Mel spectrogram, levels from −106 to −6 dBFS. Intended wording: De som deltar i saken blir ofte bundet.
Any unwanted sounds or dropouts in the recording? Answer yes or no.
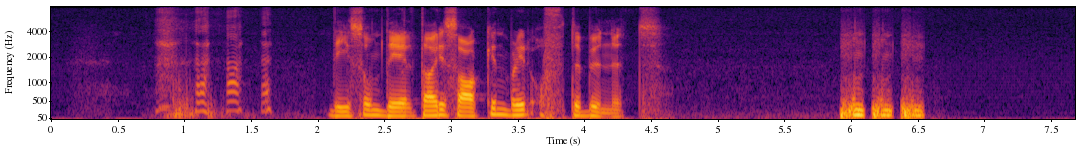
yes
